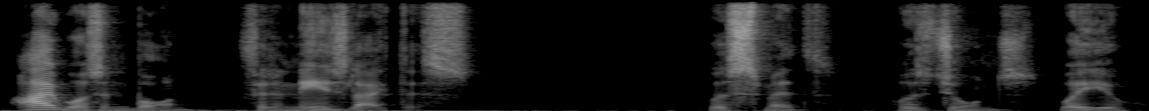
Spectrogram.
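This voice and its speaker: A man reading a literary essay aloud in a measured, formal way, with the occasional stumble. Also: mid-range voice, a bit bright. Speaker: essay reader.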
